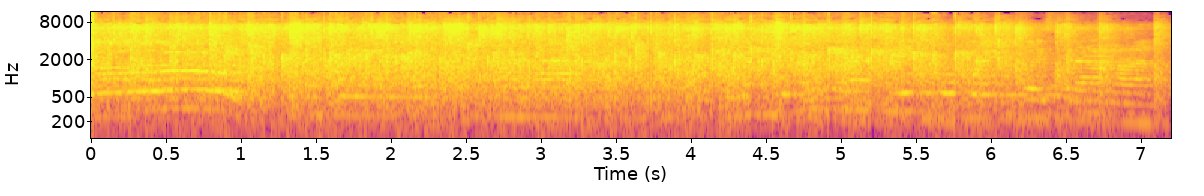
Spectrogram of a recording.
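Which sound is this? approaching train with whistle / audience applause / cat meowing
audience applause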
